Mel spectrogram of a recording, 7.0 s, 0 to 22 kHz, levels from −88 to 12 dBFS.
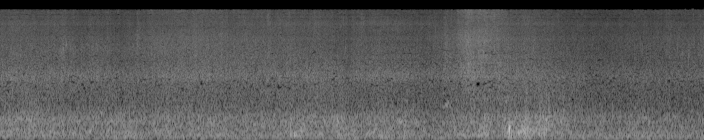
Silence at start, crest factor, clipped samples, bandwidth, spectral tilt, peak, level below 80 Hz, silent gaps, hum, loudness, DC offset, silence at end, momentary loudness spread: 0 s; 24 dB; under 0.1%; 16.5 kHz; -3 dB/octave; -4 dBFS; -46 dBFS; none; none; -27 LUFS; under 0.1%; 0 s; 8 LU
